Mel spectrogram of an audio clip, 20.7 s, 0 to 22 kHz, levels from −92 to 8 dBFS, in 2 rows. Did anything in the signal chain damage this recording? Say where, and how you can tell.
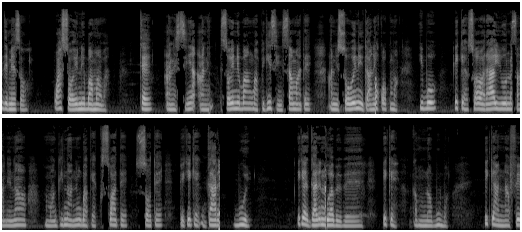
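Yes. The damage is at the codec stage: damaged data in a compressed stream. Short glitches of about 50 ms cut into the speech at 4.12, 7.43, 10.17, 14.68 and 16.81 s. Corrupted frames made the decoder lose sync until it found the next valid frame header.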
